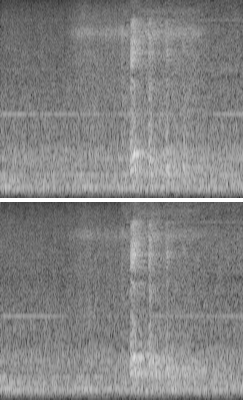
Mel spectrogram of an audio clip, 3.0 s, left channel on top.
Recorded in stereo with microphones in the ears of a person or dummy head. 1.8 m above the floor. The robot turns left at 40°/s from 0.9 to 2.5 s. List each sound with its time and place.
1.6 s laughter: 5° left (ahead or behind), 0.6 m; by 2.4 s 40° left (ahead or behind), 0.6 m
